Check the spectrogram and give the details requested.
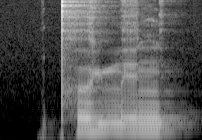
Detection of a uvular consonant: absent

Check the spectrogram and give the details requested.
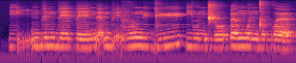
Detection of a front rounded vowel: present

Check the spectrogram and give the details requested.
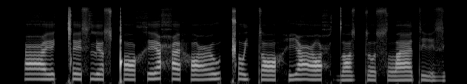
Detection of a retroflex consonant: absent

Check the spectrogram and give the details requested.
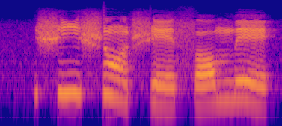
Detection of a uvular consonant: absent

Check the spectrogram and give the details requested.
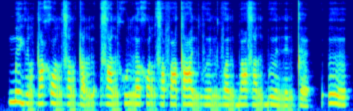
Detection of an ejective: absent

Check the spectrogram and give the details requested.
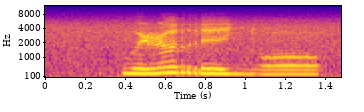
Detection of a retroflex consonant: present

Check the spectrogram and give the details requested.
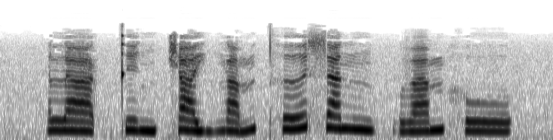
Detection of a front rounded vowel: absent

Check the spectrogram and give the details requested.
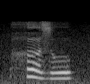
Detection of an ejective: absent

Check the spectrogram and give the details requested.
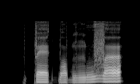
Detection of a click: absent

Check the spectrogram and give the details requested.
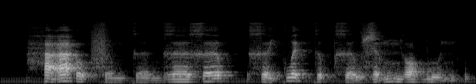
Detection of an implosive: present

